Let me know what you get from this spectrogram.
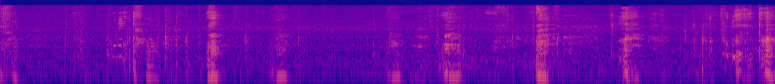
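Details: Stitch, a male pug indoors, scratches his itchy neck and lets out short low grunting snorts, spaced roughly a second or two apart, with rustling and breathing between them in a small room.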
